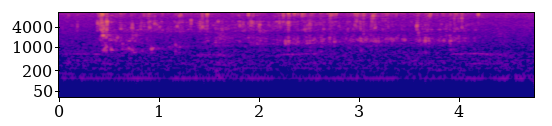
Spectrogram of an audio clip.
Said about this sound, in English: And after they were finished eating, he took a cup of wine and he poured it out.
